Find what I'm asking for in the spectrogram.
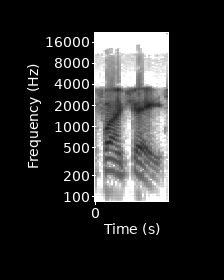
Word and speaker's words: Franzese: Is it pronounced properly, Franzese? – Michael Franzese. – Franzese. – Like the dinner? – Like the dinner.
